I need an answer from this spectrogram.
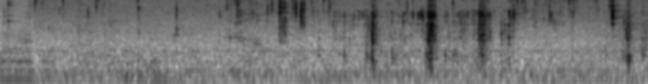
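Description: Close-up eating sounds: someone chewing a mouthful of cold noodles with raw vegetables, with irregular crisp crunches starting about two seconds in.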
